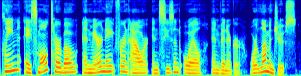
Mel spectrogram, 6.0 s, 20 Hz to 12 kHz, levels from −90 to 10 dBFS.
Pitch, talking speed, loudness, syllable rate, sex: 195 Hz, 170 wpm, -16 LUFS, 4.9 syllables/s, female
